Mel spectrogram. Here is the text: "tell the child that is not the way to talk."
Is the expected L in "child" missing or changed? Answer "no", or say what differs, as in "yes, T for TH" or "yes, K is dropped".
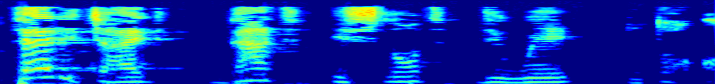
no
